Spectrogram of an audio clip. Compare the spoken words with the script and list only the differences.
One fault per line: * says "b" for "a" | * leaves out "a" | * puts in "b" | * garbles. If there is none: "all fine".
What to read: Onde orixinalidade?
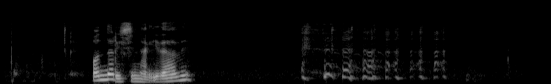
all fine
